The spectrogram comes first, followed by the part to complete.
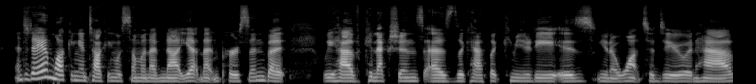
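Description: A woman talks at a very fast pace in a very deep, low pitch, her tone bright and sharp with ordinary pitch variation. The recording is very clean with a silent background and a dry, close sound lacking echo. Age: 40s. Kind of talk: casual faith conversation. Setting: walking while talking.

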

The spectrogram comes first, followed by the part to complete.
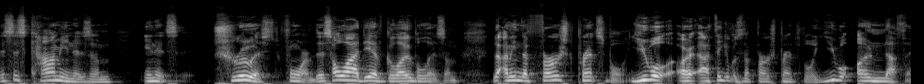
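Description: A man with an unremarkable speaking voice, fairly high-pitched, talks at a moderate pace with lively intonation over a very clean recording with a silent background. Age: 30s. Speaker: podcast co-host. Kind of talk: casual chat.

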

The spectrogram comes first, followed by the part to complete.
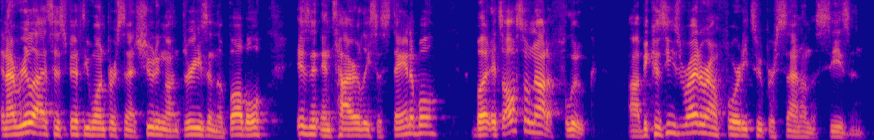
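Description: With an American accent, a man speaks at a fairly quick pace in a fairly high pitch, his intonation lively. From Massachusetts, US. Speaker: basketball podcaster and writer. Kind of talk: casual chat.

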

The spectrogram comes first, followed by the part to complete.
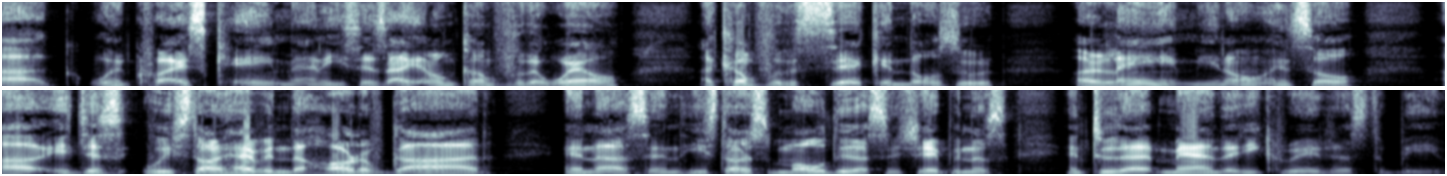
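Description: In a very clean recording with a silent background, a man speaks at a moderate pace. His medium-pitched voice has vocal fry and lively intonation. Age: 50s. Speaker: homeless mission program resident. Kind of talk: testimony. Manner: halting.

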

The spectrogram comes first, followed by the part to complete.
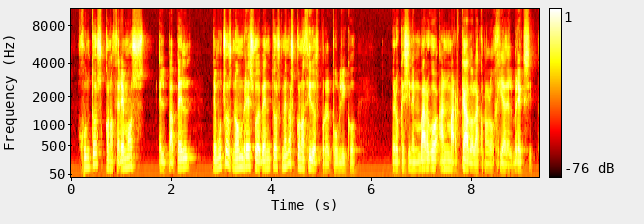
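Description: A man's bright, sharp voice at a medium pitch, with lively intonation, on a very clean recording with a silent background. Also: moderate pace. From Romania, Constanța. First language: Romanian (speaking Spanish). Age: 20s. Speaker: podcast host and journalist. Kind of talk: monologue podcast presentation.

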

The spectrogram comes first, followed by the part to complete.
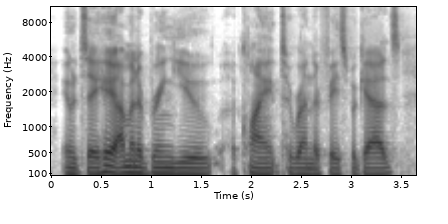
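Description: In a very clean recording with a silent background, a man with a Californian accent talks at a fairly low pitch. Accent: Californian American English. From Southern California (Fontana). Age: 30s. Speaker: entrepreneur and investor. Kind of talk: casual interview.

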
